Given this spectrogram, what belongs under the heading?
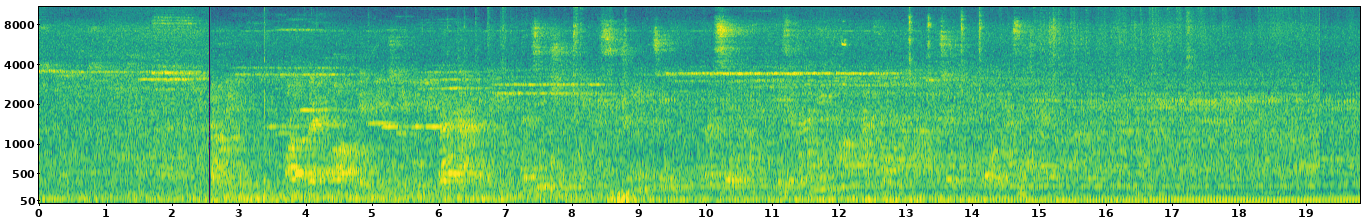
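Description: A Mumbai Metro train ride from Ghatkopar, with steady rumbling wheels and carriage noise, squeals and a brief horn-like tone, while passengers talk in the background throughout.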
